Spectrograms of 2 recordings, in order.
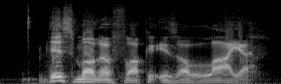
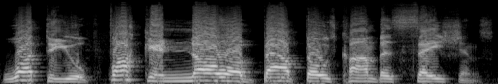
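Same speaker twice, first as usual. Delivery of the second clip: each word pressed out slow and hard; angrily demanding a straight answer; slow angry demand; 3 semitones higher, 4 dB louder, slower than usual. Real, not acted. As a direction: repeat the question, slow and furious. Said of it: "Simple fucking question".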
